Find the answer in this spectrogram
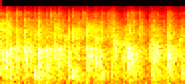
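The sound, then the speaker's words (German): A crowd applauds God with dense, steady clapping that fills the whole stretch, a continuous crackle of many hands at an even, moderate level, with no voices standing out. “Hey, Gott verdient deinen Applaus.”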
